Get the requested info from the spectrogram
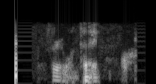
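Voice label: Police Dispatch; Wake Forest Police Disp; p25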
